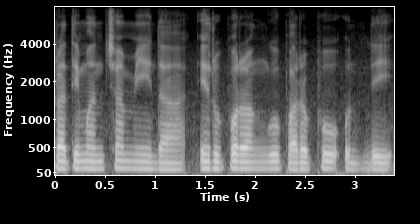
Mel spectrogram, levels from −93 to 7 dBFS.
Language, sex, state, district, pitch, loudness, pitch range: Telugu, male, Telangana, Hyderabad, 125 Hz, -16 LUFS, 115-125 Hz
